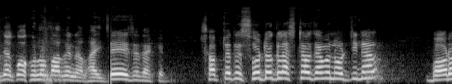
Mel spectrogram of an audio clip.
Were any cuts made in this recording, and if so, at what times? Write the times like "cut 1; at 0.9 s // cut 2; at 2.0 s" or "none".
cut 1; at 1.0 s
